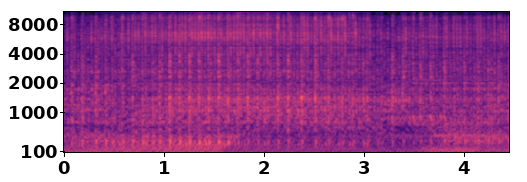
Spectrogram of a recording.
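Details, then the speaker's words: 2008 Rieju RS50 Matrix two-stroke, 6,800 km, after top-end rebuild, carb tuning still needed, some starting issues: quick even buzz at steady idle, no knock or misfire; normal running. "as you can see, it's going great. I still need to do some carb tuning, and yeah, that's it. We fixed this. Bike right now runs great."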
